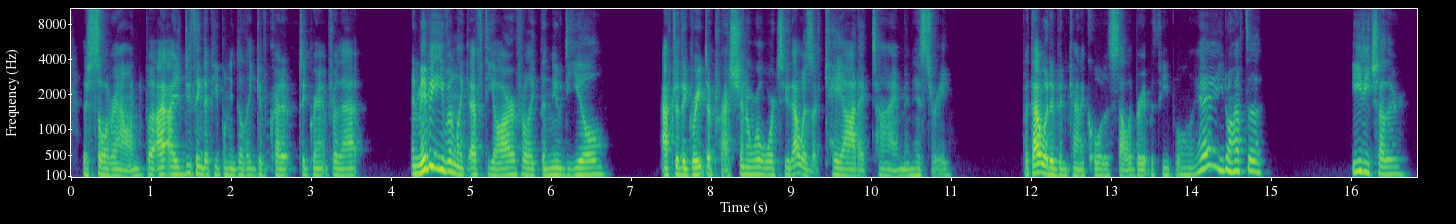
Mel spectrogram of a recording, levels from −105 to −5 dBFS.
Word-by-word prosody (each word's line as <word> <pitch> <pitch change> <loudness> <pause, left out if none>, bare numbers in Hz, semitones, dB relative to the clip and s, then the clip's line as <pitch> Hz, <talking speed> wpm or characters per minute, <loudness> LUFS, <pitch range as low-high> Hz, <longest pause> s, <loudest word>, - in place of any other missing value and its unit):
they're 135 - -2
still 130 0 0
around, 120 0 -2
but 125 -1 0
I 140 +1 +5
I - - +2
do 145 +4 -3
think 145 -2 -1
that 130 - -1
people 130 -1 -6
need 120 -2 -2
to, 130 - -3
like, 125 0 -5
give 115 -2 -7
credit 120 -1 -3
to - - -5
Grant 125 0 -5
for 130 -2 -3
that, 125 +1 -3 0.6
and 155 - +3
maybe 225 - +10
even, 215 -6 +5
like, 135 -5 -1
FDR 130 -1 0
for, 135 0 -3
like, 120 -1 -3
the 125 - -2
New 130 +1 +1
Deal, 130 +3 -1 0.7
after 125 +2 +3
the 130 -2 +3
Great 135 +3 +3
Depression 140 -1 -2
and 135 0 0
World 140 -2 +1
War 130 -1 -1
II, 130 +1 -5
that 150 - +3
was 120 -6 -2
a 100 - -9
chaotic 115 -5 -2
time 115 -2 -6
in 120 - -4
history, 120 0 -6 0.9
but - - -6
that - - +9
would 155 -4 +5
have 130 - +4
been 120 -2 -3
kinda 115 -1 -4
cool 120 +1 -5
to 115 - -5
celebrate 115 0 -4
with 125 +1 -11
people, 130 0 -7
like, 135 - -7
"Hey, 260 +8 +2
you 225 - +2
don't 205 -3 +3
have 200 0 +1
to" 195 -4 0 1.1
"Eat 195 +2 +3
each 175 -2 -1
other." 140 -1 -2
130 Hz, 230 wpm, -25 LUFS, 120-140 Hz, 1.1 s, maybe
